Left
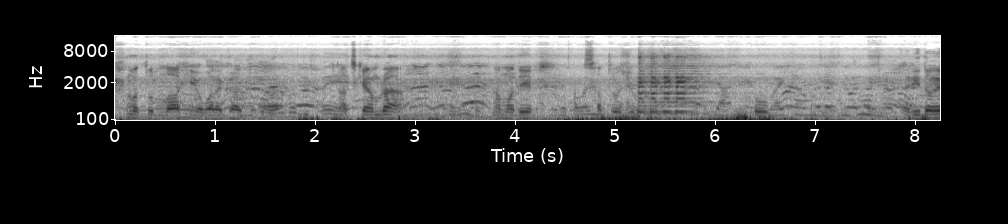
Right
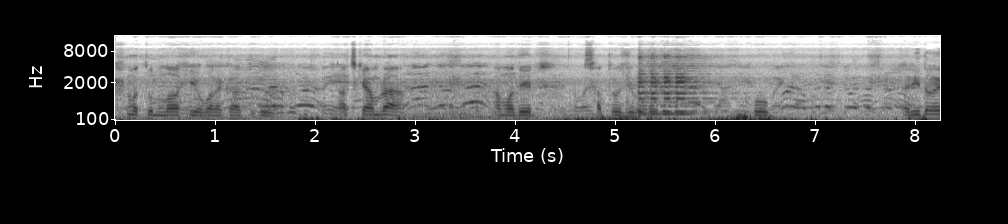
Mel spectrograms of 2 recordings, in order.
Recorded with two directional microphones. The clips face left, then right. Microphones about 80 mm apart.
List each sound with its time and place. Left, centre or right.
0.1 s speech: right
3.2 s vehicle: right
4.8 s speech: right
5.2 s speech: centre
7.9 s speech: right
